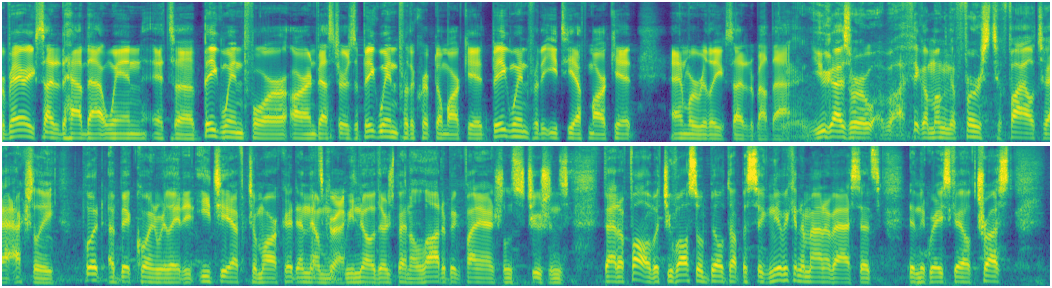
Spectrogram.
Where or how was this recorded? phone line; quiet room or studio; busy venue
busy venue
